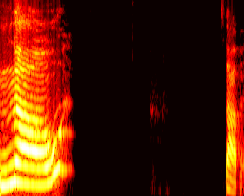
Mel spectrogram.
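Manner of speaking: very loud, high, flustered protest, drawn-out no. Playing a character who looks away from the others: flustered. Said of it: "looks away, flustered".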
